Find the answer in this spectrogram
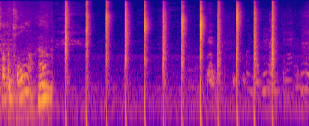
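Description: One man clapping his hands twelve times at a steady pace, about two and a half claps a second, counting out the twelfth floor for a clap-operated elevator.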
